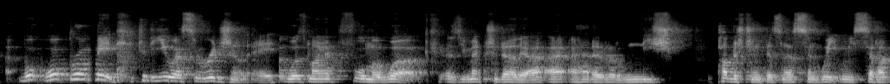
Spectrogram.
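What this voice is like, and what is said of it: Non-American foreign accent. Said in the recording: “judging by your accent and by some of the points on your resume, you're not originally from around these parts”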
